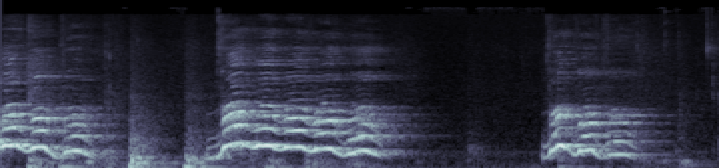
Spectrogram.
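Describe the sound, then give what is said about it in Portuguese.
A voice imitates a dog barking, giving three loud, drawn-out, wavering barks with short pauses between them, the middle one longest. “E depois há uma página em que o cão ladra muito.”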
